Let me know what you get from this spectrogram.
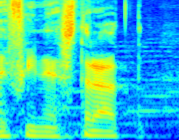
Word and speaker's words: Finestrat: en la Casa de Cultura de Finestrat.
